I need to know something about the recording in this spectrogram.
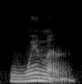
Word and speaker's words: women: and the plural form, women. The difference in pronunciation is only in the vowel in the first syllable of both words.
